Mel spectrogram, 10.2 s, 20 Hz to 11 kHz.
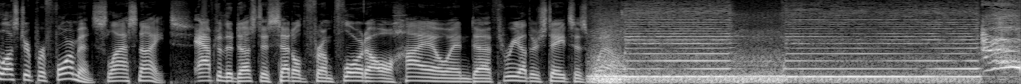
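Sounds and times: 
speech: 0.0 - 7.4
low rumble of rolling rail cars: 5.9 - 10.1
train horn blast: 5.9 - 10.1.

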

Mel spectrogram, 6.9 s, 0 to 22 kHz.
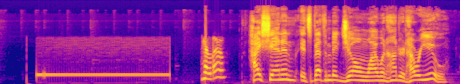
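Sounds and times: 
long steady telephone ring tone: 0.5 - 2.6
speech: 3.0 - 6.8.

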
